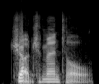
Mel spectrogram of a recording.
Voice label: "judgemental", American

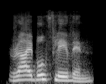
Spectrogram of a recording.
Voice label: "riboflavin", Indian

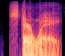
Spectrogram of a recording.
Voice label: "stairway", American

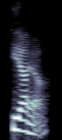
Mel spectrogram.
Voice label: "hiya", Indian

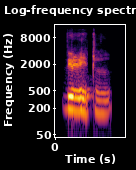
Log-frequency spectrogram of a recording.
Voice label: "varietal", Indian

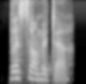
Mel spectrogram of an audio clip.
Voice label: "vasomotor", Indian

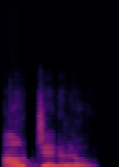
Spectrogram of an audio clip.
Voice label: "outgeneral", Indian

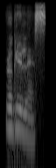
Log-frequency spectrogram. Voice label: "regulus", Indian

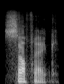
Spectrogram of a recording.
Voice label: "Suffolk", American

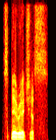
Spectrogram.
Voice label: "spirituous", British

